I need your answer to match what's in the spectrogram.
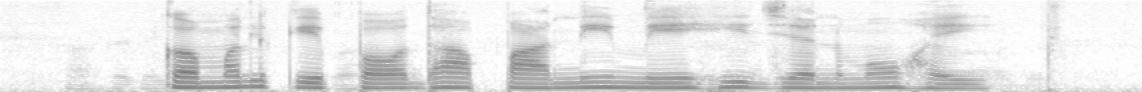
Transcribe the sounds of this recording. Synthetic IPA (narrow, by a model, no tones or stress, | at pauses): kəməlkepɔːd̪ʱapaːnimẽɦid͡ʒənmõɦɛiː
